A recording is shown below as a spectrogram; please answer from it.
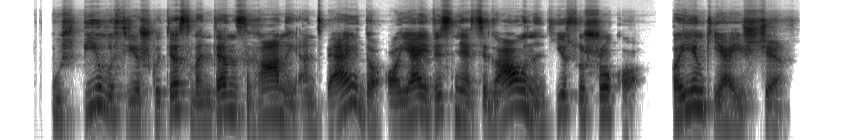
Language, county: Lithuanian, Alytus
